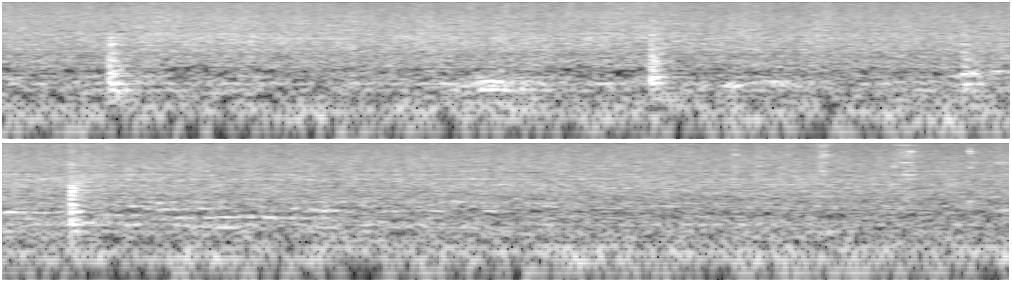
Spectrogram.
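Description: Thin-sliced marinated meat sizzling in oil in a non-stick frying pan while a spatula stirs it. The spatula knocks sharply against the pan three times in the first half, with a few lighter clicks near the end.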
